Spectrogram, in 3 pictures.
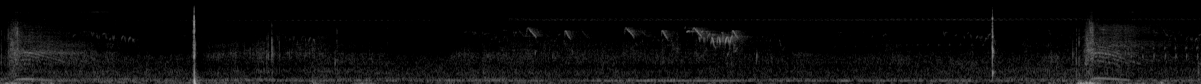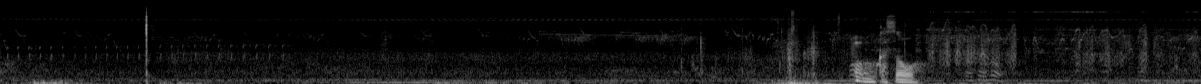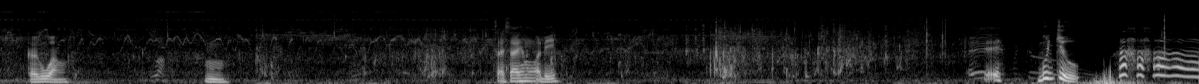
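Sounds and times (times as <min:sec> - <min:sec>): bird chirping: 0:04.6 - 0:10.0, 0:11.5 - 0:33.3.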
